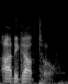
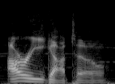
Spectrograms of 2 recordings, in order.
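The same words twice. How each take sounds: First: The consonant falls between an English r and l. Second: The consonant sounds like an English r. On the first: The speaker calls it right. "your mouth is uh, basically forming a, a kind of midpoint between English R and uh, L" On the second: The speaker calls it wrong. "it's not arigato"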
